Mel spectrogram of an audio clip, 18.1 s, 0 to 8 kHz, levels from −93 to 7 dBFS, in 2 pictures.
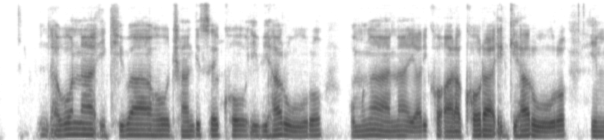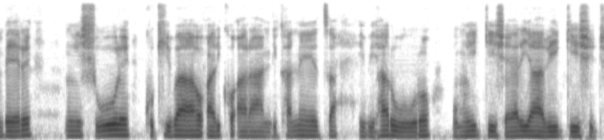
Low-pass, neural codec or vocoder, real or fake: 7.2 kHz; codec, 16 kHz, 4 kbps, FunCodec, trained on Chinese and English, 50 frames a second; fake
